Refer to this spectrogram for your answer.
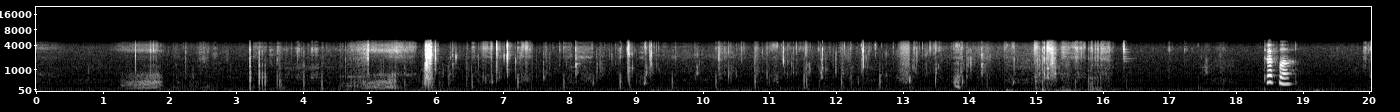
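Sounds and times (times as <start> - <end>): dog snoring: 1.2 - 2.0, 4.5 - 5.9.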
